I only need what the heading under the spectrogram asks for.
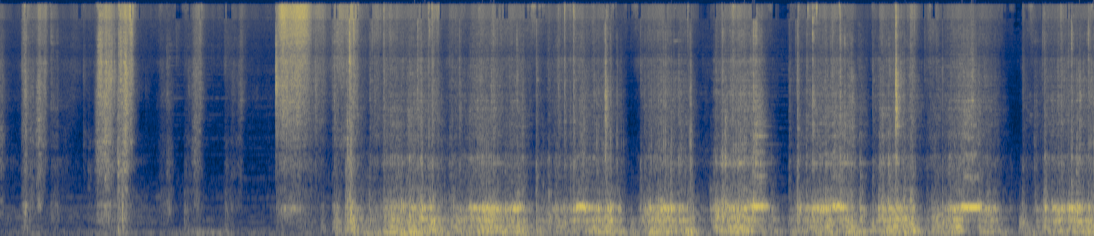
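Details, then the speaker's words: Reliant Supervan during restoration, steering linkage fitted and adjusted with no slop, wheel turned by hand: a rough scraping groan about once a second from the faulty steering column, which still holds its original oil; the owner is considering regreasing it. "not particularly uh happy with that sound so at the moment it's got oil in it as original but I have heard of a lot of people putting grease inside instead of oil"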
